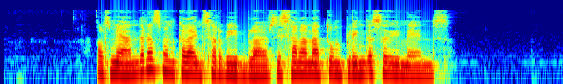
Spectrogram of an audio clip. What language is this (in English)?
Catalan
